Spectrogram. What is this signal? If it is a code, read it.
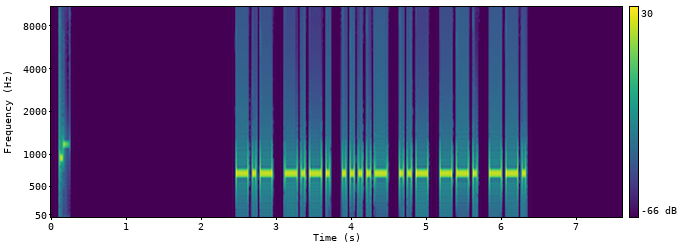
Morse code, heard as a keyed tone, about 22 wpm, 700 Hz. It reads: KC4UGG
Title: USA Call Signs - 6 Characters - 22wpm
